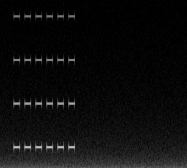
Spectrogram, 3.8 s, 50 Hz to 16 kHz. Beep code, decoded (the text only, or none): 6 short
